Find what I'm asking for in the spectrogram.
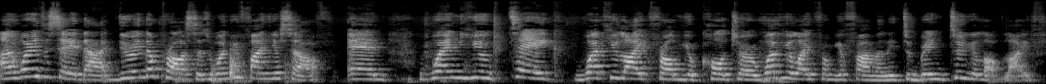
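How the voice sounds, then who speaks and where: In a raised, projected voice, a woman talks at a fairly slow pace with a high pitch and ordinary pitch variation, amid noticeable background noise and audible room echo. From Greece. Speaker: holistic wellness show co-host. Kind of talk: casual live-stream discussion. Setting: live video stream.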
